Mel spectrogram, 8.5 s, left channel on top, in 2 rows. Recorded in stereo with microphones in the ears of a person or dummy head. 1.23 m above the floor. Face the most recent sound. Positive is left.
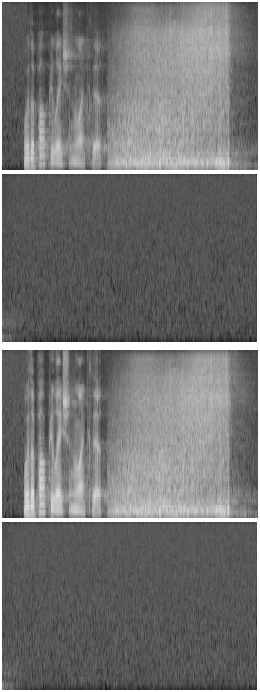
turn(degrees=-5)  # may be behind; listen again after turning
